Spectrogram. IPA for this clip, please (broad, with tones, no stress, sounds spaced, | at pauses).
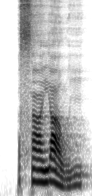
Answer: s ã˦ j a˦˨ w i˨˦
